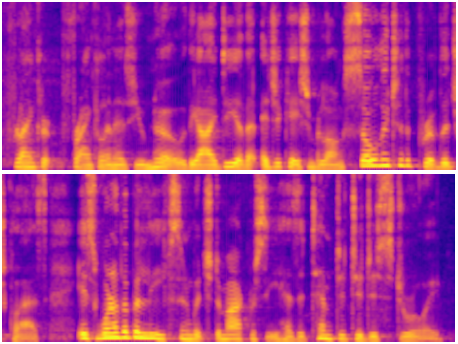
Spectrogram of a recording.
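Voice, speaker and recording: Playing a gracious, earnest elder First Lady for radio theater, this actress delivers monologue and dialogue formally and with theatrical emphasis. Her voice is lowish and darkish, close to everyday speech, moving at a moderate pace with hardly any pauses.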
